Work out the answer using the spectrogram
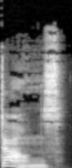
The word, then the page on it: downs: British English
